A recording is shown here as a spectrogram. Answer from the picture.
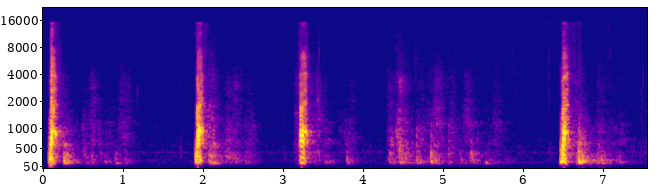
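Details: A male Shiba Inu puppy in a playful frenzy, burning off excess energy indoors in an apartment, gives sharp, excited barks in bursts about every one to two seconds.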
